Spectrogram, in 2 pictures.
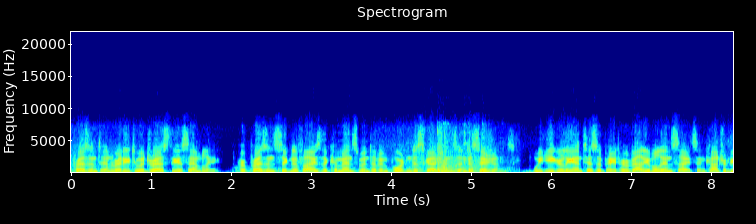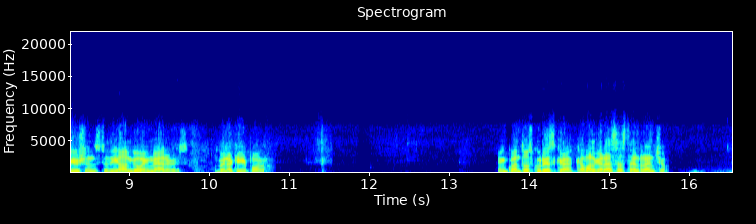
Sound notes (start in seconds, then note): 4.0 thud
